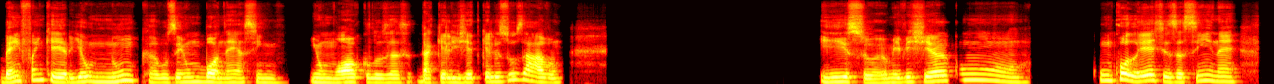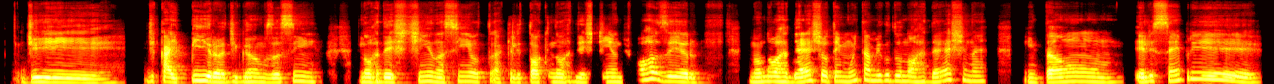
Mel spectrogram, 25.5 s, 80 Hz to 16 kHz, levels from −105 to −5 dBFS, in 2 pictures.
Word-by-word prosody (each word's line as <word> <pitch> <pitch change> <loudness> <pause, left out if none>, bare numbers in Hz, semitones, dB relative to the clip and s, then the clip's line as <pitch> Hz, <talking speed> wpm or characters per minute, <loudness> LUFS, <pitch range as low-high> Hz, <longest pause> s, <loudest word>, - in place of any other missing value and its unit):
Bem 150 +5 +2
funkeiro 185 -7 +1
e 150 - -3
eu 170 +1 +2
nunca 160 0 -2
usei 145 +2 -2
um 155 +1 -2
boné 150 -2 +3
assim, 140 -2 -6 0.2
e 150 - -3
um 140 -1 -2
óculos 140 -1 +4
assim, 140 +2 -4
daquele 145 -2 -1
jeito 145 +1 -2
que - - -4
eles 160 +4 -1
usavam. 170 -12 +1 2.6
Isso, 155 -3 +1
eu 130 +2 -4
me 145 0 -2
vestia 170 +5 +2
com 195 -7 -3 0.7
com 200 0 -1
coletes, 195 -6 +4
assim, 185 +7 -2
né, 170 -2 -3 0.6
de 140 -4 +2 0.3
de 175 - -9
caipira, 155 +2 +5
digamos 155 -1 -3
assim, 160 +3 -2 0.4
nordestino 155 +2 0
assim, 150 +4 -4 0.3
aquele 140 0 -6
toque 150 +1 -1
nordestino 155 +1 -3
de 155 - -9
forrozeiro. 170 - +1 0.5
No 155 0 -1
nordeste 170 +3 +2
eu 190 - +3
tenho 175 -1 -4
muito 195 +6 -5
amigo 200 -1 -1
do 190 -1 -1
nordeste, 180 +6 -3
né, 180 -1 -6 0.4
então, 155 +1 0
ele 155 +3 +2
sempre 140 - 0
155 Hz, 120 wpm, -21 LUFS, 145-175 Hz, 2.6 s, caipira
